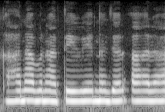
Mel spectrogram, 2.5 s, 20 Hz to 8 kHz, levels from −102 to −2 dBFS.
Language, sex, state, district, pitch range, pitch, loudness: Hindi, female, Bihar, Kaimur, 225-230 Hz, 230 Hz, -10 LUFS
